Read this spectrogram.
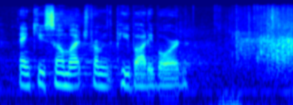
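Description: A woman speaks warmly through a microphone.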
